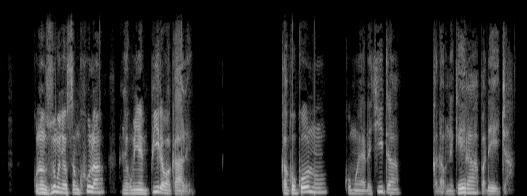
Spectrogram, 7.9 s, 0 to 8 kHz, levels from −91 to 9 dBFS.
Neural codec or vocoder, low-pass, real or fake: none; 7.2 kHz; real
